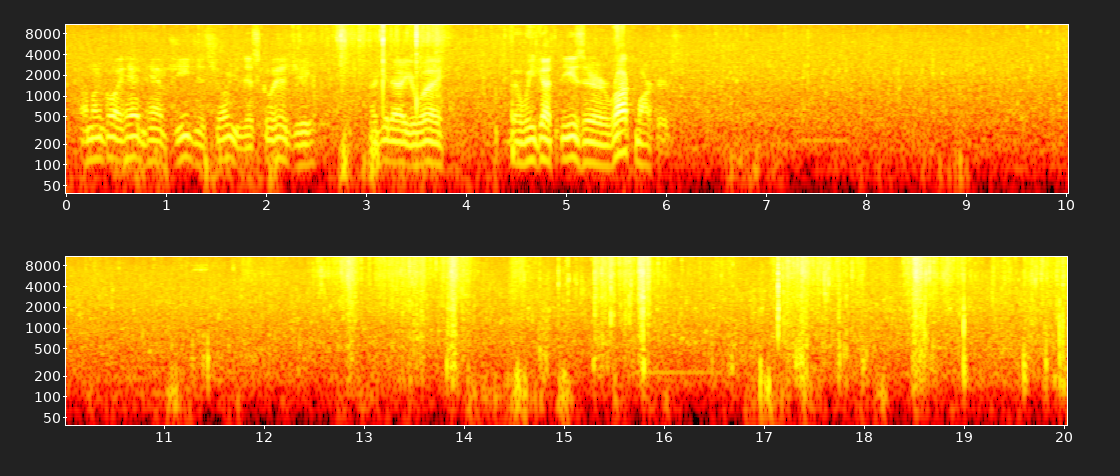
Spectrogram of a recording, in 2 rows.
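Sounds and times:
creek rushing: 0.0 - 20.0
brief rustles and knocks: 2.7 - 3.7.

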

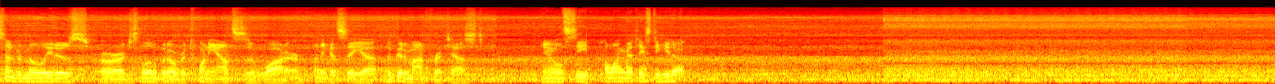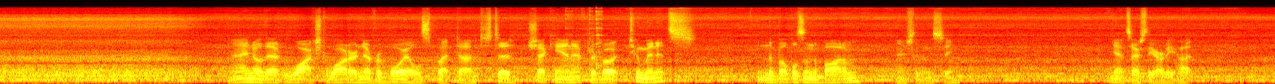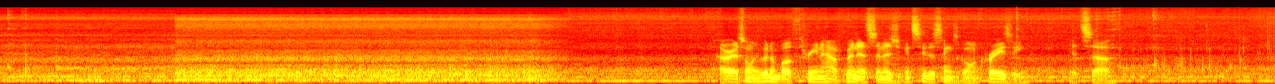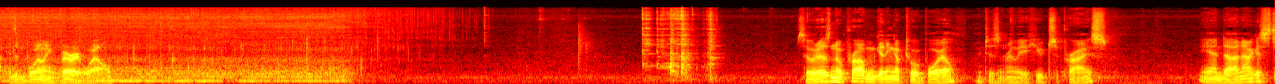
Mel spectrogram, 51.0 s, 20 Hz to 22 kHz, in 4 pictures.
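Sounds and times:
gas camping stove hissing: 0.0 - 42.8.

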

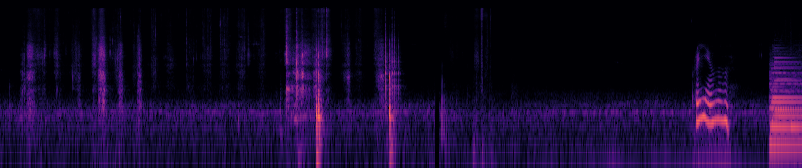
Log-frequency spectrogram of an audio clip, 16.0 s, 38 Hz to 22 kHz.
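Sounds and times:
spoon tossing lettuce in bowl: 0.4 - 7.7.

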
